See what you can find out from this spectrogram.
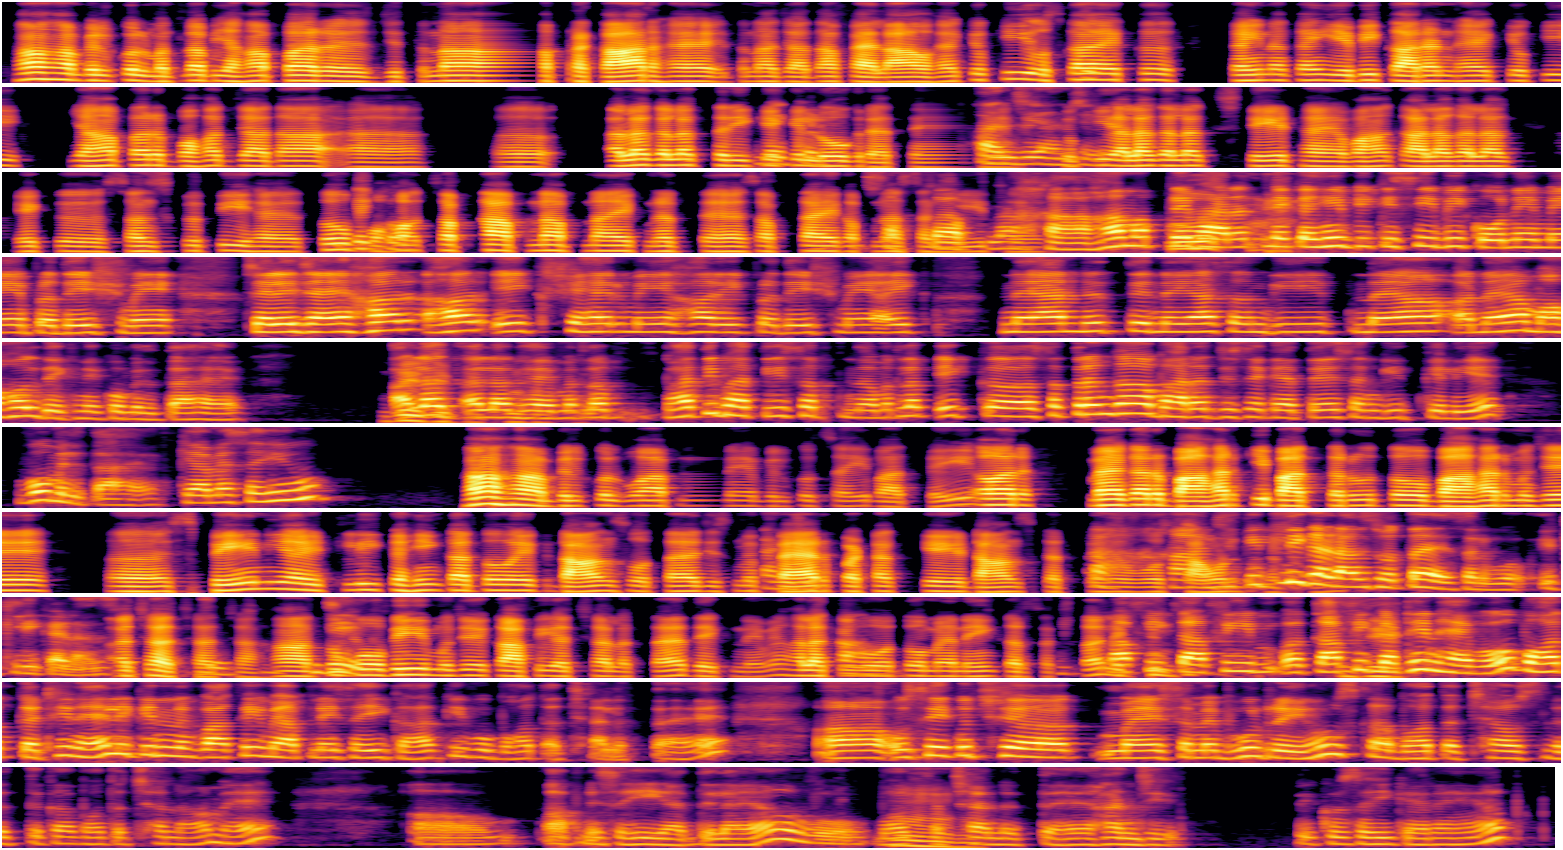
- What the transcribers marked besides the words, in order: distorted speech; static; in English: "स्टेट"; throat clearing; in English: "डाँस"; in English: "डाँस"; in English: "साउंड"; in English: "डाँस"; in English: "सर"; in English: "डाँस"; other background noise; laughing while speaking: "लेकिन"
- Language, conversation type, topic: Hindi, unstructured, संगीत सुनना और नृत्य करना—आपके लिए इनमें से कौन-सा अधिक सुकूनदायक है?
